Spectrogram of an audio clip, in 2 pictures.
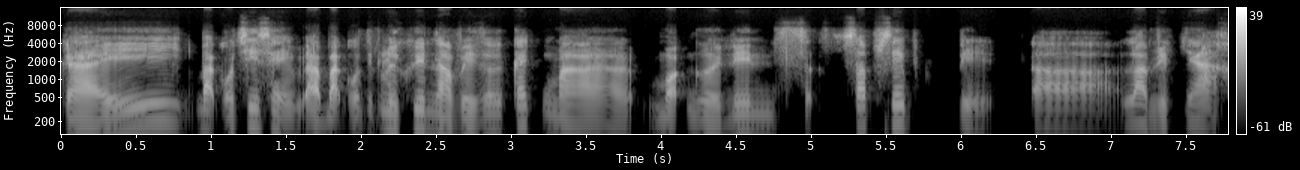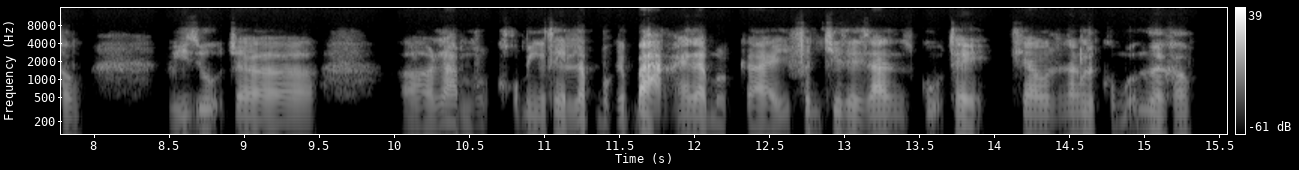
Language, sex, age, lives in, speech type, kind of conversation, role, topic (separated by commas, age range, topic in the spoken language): Vietnamese, male, 35-39, Vietnam, conversation, podcast, host, Bạn nghĩ thế nào về việc chia sẻ công việc nhà trong gia đình?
